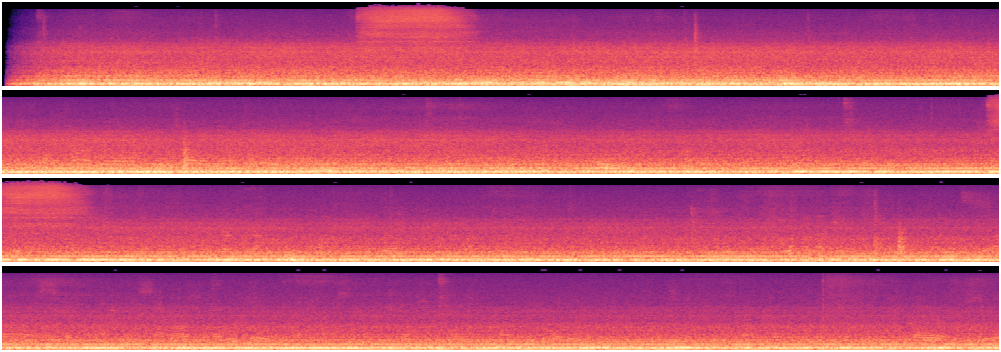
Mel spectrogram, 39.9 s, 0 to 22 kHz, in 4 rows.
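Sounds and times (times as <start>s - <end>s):
calm main line train cabin interior noise: 0.2s - 39.8s.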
